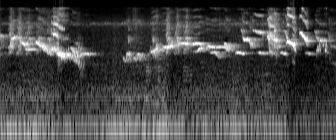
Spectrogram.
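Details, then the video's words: Oriental magpie-robin of the semi-cililin type, displaying with spread tail. It delivers drawn-out, slurred whistles that fall and waver, mixed with hoarse squeaky notes, over a steady low rumble. "Kacer langsung NEMBAK NGOBRA BUKA EKOR || KACER SEMI CILILIN"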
